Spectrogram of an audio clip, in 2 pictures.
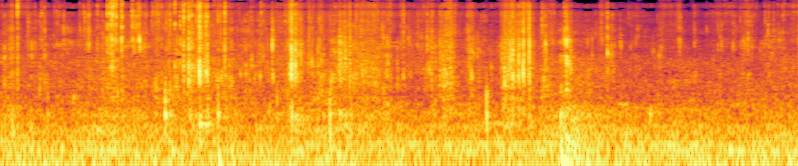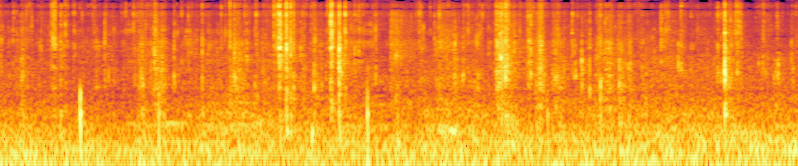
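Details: Wet chewing, biting and tearing of raw meat with dripping liquid sounds, in steady irregular bursts.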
